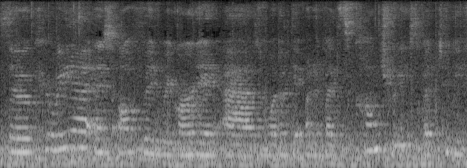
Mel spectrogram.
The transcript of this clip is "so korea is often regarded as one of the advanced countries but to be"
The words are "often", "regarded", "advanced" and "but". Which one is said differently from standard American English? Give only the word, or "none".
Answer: advanced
